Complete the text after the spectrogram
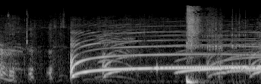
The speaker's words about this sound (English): I love it. I love the multi-sirens. We're turning their tools of oppression right back on them. It's our own sound cannon. The people's sound cannon is going off right now in Chantilly.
